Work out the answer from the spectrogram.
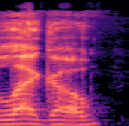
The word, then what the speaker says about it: Lego: I've got some stuff I may have collected from a certain company named Lego. Yeah. Rhymes with ego.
